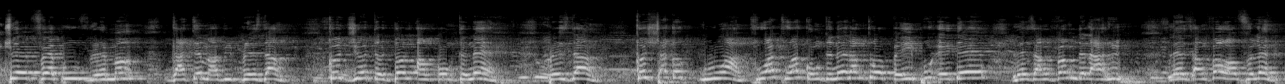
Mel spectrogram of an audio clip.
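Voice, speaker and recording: A man from Cameroon doing an animated comic stage routine, shouting jokes with bits of broken English. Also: very high voice, a little slow. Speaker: stand-up comedian. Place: event hall at a gala. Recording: echoey hall with loud crowd.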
